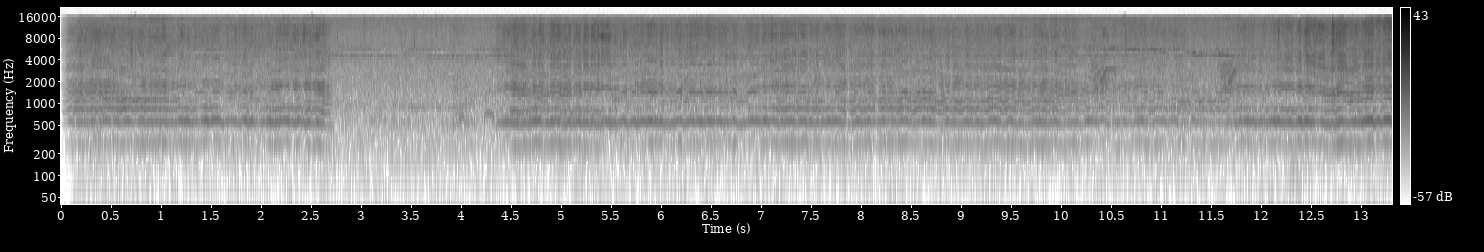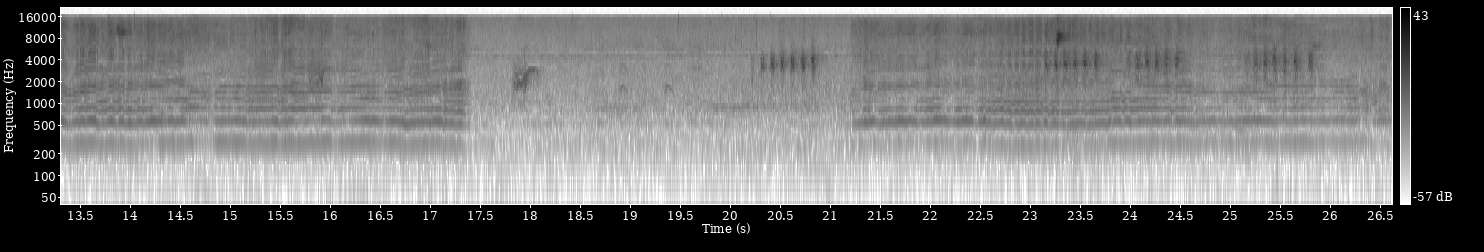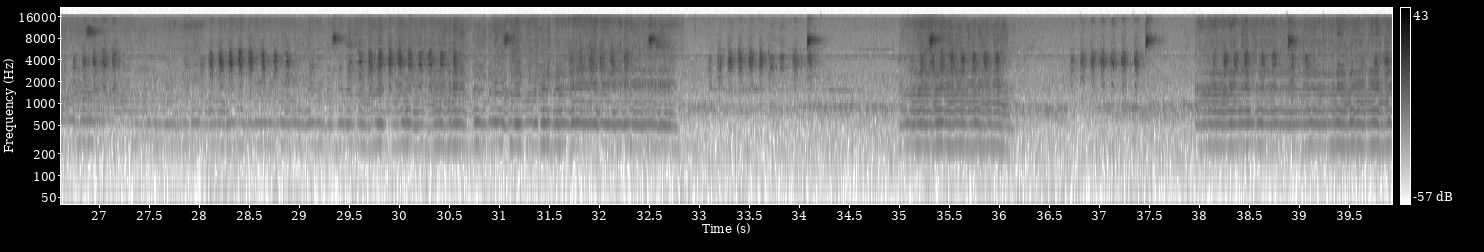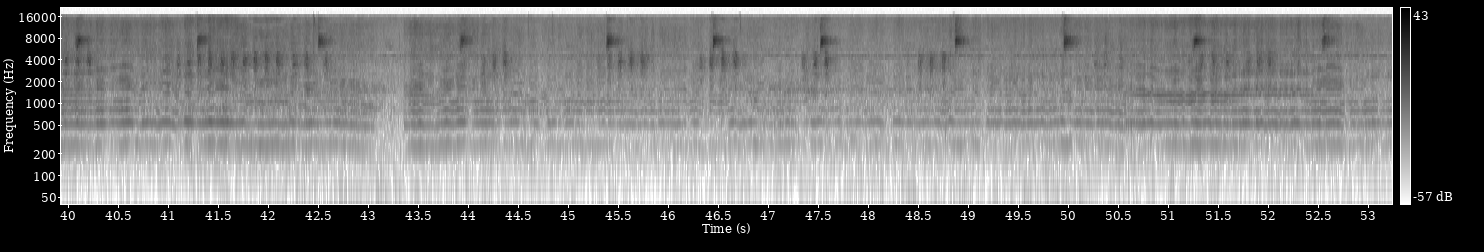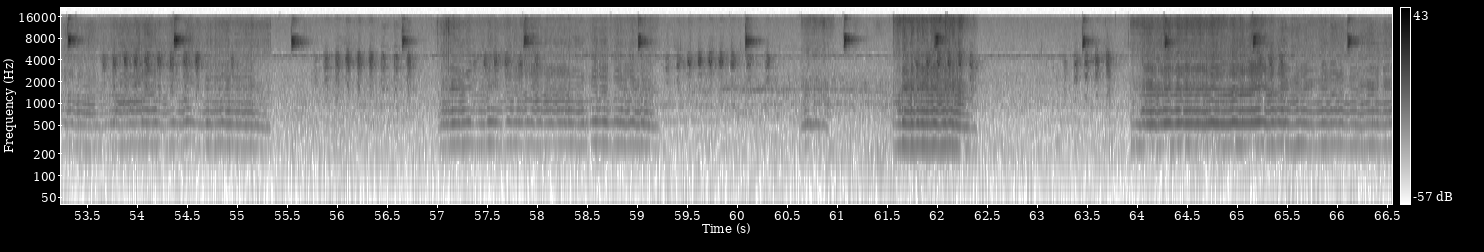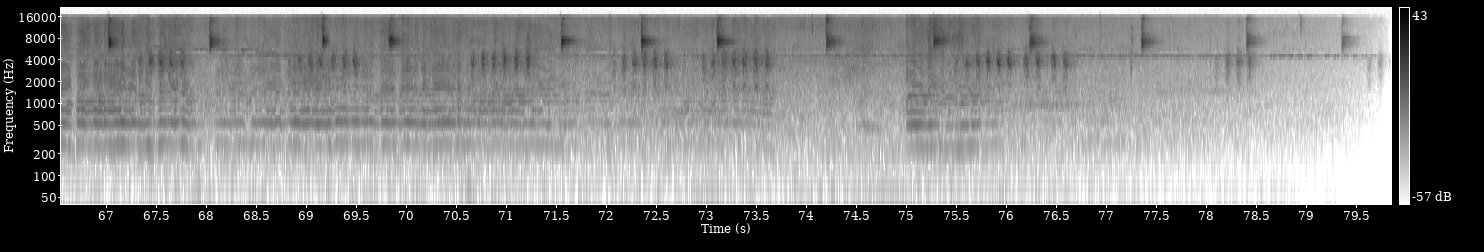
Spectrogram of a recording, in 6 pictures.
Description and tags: Bees on the grass on early morning.
belo-horizonte, forest, field-recording, countryside, morning, bird, brazil, bees, brasil, tangara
